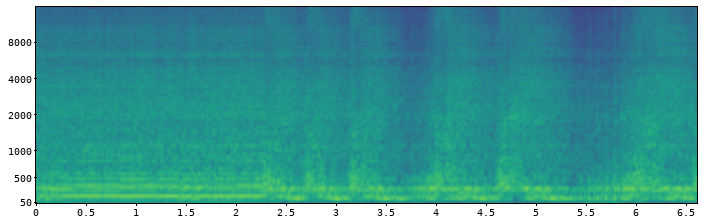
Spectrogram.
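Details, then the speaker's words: 2010 Honda CRF250R after valve shimming and cam timing checked, first start attempt. Catches and revs briefly with a steady drone, then sputters and dies. Engine stalls after starting; owner suspects it needs more gas. "Alright, well, she ran. That's a start. She ran, but she shut off. So it sounds like it needs more gas."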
